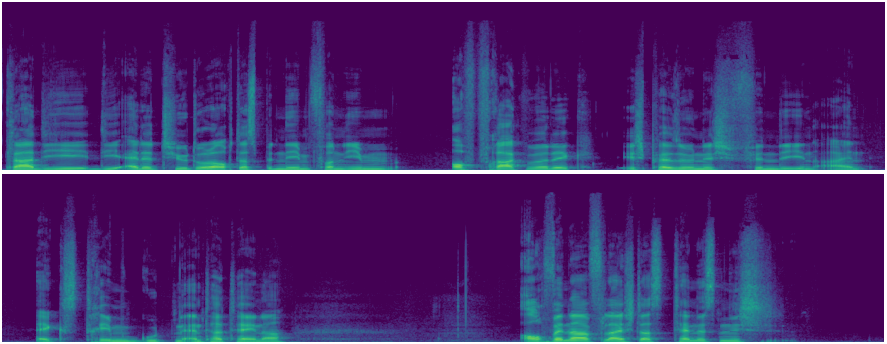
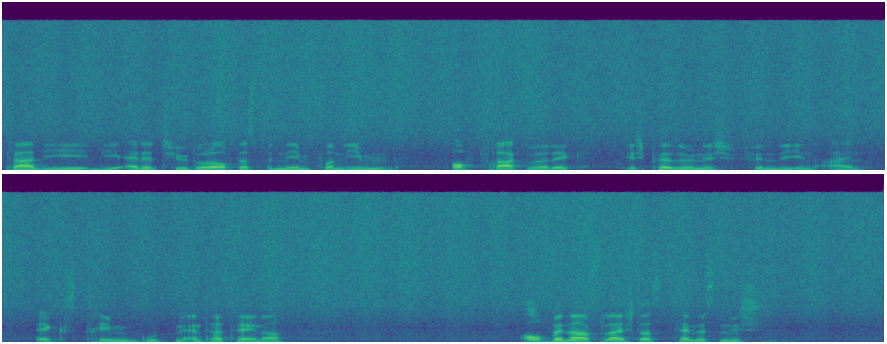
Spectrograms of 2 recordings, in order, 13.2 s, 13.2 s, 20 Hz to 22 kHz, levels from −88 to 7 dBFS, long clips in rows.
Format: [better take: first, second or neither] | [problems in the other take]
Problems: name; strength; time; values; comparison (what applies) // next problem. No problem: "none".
first | hiss; loud; throughout; 2 dB below the speech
